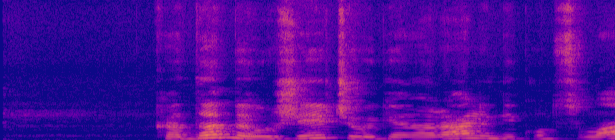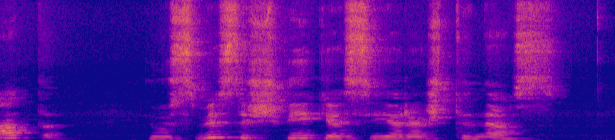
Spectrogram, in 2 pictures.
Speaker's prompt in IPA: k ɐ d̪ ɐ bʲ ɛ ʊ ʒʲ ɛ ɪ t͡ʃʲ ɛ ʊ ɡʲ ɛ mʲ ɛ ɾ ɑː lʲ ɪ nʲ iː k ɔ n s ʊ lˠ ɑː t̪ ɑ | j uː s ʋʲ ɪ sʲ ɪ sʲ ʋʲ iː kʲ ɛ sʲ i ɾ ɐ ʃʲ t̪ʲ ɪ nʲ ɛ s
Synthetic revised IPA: k ɐ d̪ ɐ bʲ ɛ ʊ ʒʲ ɛ ɪ t͡ʃʲ ɛ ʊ ɡʲ ɛ nʲ ɛ ɾ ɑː lʲ ɪ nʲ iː k ɔ n s ʊ lˠ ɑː t̪ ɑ | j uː s ʋʲ ɪ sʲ ɪ ʃʲ ʋʲ iː kʲ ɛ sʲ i ɾ ɐ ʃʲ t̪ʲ ɪ nʲ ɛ s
